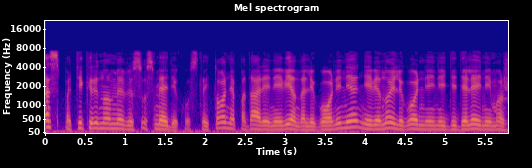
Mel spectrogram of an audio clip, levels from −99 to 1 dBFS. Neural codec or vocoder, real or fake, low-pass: none; real; 7.2 kHz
